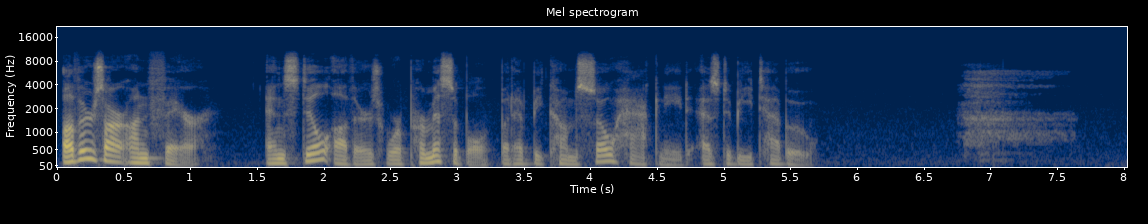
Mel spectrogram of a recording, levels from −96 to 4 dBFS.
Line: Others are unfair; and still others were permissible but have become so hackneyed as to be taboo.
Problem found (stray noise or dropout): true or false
true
